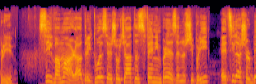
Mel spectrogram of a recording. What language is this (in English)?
Romanian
